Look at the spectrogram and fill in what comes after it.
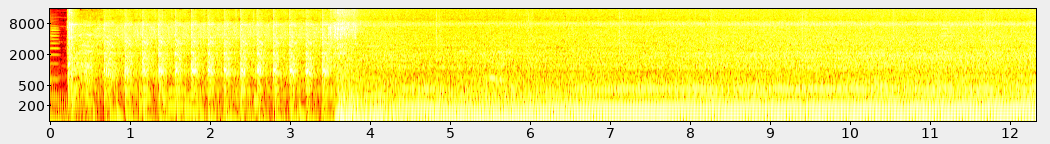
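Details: Honda K24-swapped Toyota Camry, first start after turbo install and new exhaust, fuel pump priming: about three seconds of rhythmic cranking, quick catch and flare, then a smooth steady idle with no knocks or misses.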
